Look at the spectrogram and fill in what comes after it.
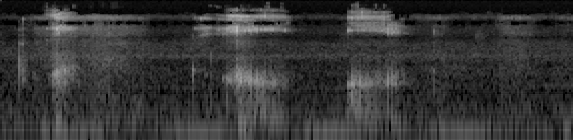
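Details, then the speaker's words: Toddler girl imitating snoring when asked to show how she snores: three short snorting, snore-like noises over a steady low hum. "എങ്ങനെ കൂർക്കം വലിക്കുക"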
